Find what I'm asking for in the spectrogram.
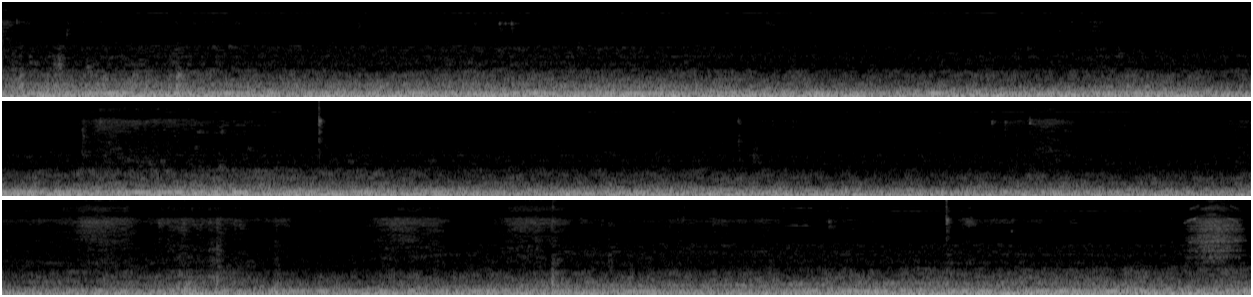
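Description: A car rolls through downtown Lewisburg, Tennessee, with a steady low road rumble and engine drone heard from inside the cabin, continuous throughout with a few faint clicks on top.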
